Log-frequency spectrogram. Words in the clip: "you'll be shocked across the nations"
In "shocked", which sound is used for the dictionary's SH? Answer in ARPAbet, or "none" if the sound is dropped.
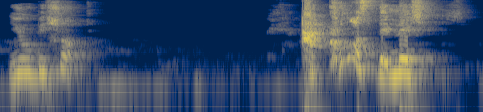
SH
